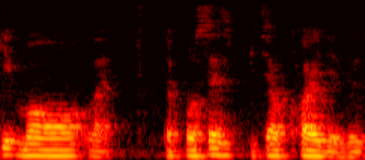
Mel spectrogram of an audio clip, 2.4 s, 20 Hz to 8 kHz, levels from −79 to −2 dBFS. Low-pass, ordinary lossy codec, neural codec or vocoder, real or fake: 7.2 kHz; AAC, 48 kbps; none; real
